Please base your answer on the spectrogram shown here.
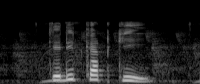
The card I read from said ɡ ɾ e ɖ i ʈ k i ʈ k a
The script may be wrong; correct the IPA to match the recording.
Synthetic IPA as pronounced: k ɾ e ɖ i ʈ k a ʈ k i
